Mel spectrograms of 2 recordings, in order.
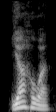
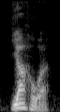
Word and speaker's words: Yahweh: two more than find in both tets combined Yahweh Yahweh the proper pronunciation of the name of elah God as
